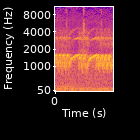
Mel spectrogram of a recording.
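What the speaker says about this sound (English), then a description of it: "The sirens are on my end because there's an ambulance trying to get through very loudly." An ambulance siren passing loudly nearby, a steady wailing tone with rhythmic warbling sweeps, continuous over low traffic rumble with no talk.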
